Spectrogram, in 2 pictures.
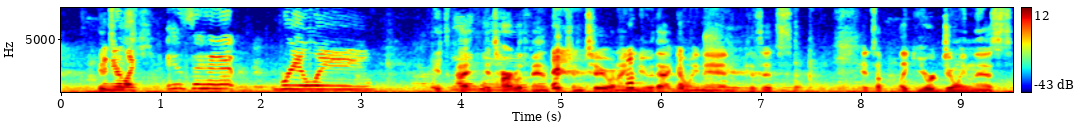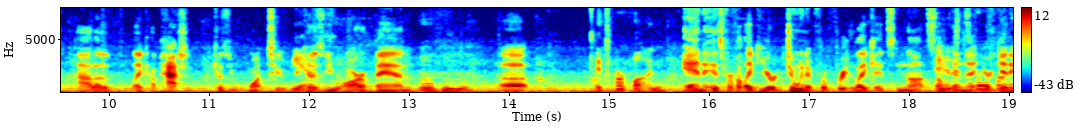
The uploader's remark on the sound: It was recorded in a cafe and so it is a little noisy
